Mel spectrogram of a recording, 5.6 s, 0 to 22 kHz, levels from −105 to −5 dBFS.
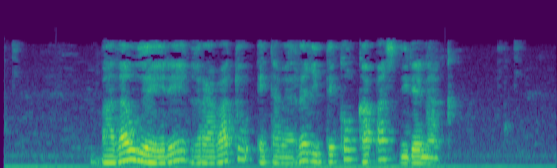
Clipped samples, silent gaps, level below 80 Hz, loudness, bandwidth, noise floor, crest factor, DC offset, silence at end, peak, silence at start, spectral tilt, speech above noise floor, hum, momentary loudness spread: under 0.1%; none; -48 dBFS; -27 LUFS; 8.4 kHz; -53 dBFS; 18 dB; under 0.1%; 0.5 s; -10 dBFS; 0.05 s; -6 dB/octave; 27 dB; none; 11 LU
